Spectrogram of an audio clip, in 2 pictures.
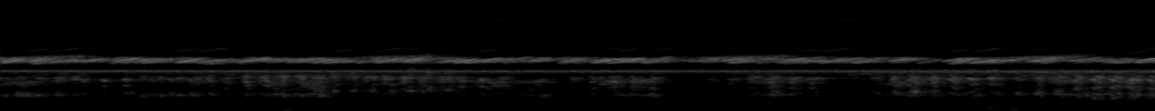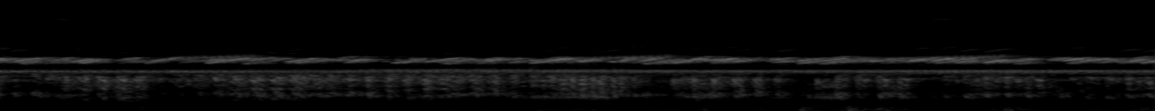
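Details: Night chorus of tree frogs, toads and pond frogs in early spring in MO: a dense, continuous high trilling band with layered peeping and rasping calls below, steady throughout without pause.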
